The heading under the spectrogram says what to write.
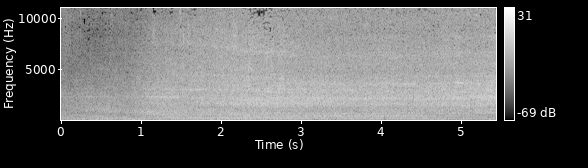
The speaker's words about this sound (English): Train.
